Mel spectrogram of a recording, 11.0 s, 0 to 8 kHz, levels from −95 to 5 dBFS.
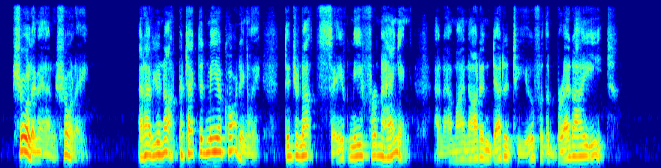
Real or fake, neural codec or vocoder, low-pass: real; none; 7.2 kHz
